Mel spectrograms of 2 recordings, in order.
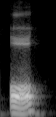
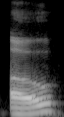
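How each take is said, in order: First: The vowel is short and lax. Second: The vowel is long and tense. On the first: The speaker calls it wrong. "not as o, which is the lax version" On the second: The speaker calls it right. "is pronounced as o"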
